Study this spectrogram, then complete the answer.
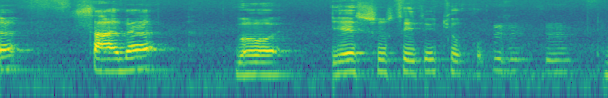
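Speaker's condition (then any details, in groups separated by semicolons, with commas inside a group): Cerebral palsy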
